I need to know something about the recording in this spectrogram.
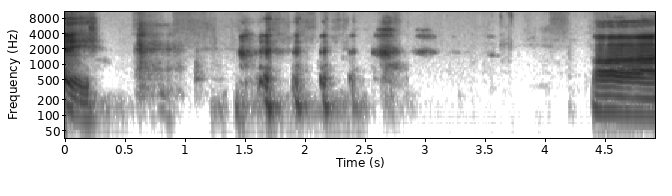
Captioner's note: laughs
